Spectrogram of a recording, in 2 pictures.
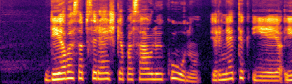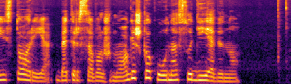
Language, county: Lithuanian, Kaunas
